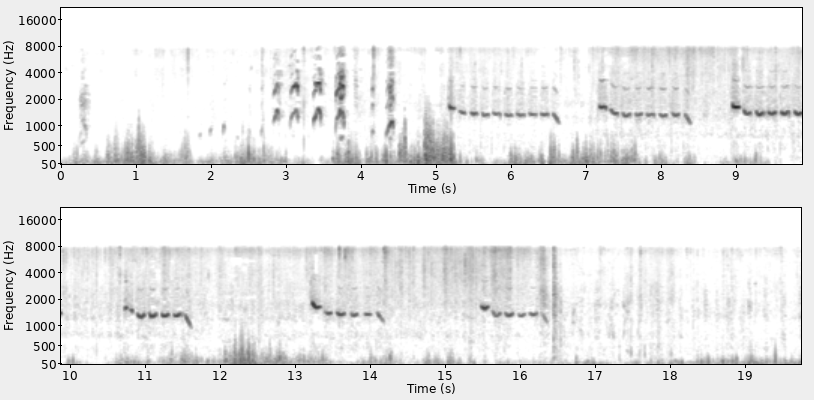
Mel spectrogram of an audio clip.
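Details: Segugio Italiano hound producing a series of drawn-out, steady baying notes, each about a second long and falling slightly at the end, repeated every two seconds or so over rustling background noise.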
